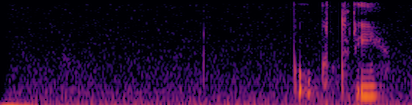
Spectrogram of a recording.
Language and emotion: Russian, sad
